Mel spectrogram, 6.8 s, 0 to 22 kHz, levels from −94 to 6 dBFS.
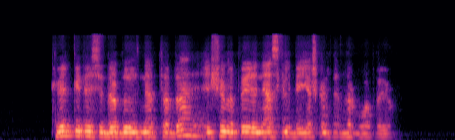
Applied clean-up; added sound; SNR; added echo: neural mask model DeepFilterNet 3.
